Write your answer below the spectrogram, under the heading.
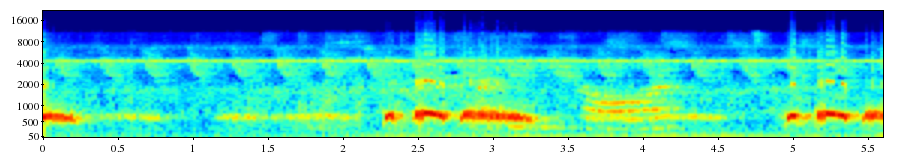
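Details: Spotted dove sitting on a hand and cooing: quiet low coos, then loud, accented phrases with a longer drawn-out note, with some brief higher chirps mixed in.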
